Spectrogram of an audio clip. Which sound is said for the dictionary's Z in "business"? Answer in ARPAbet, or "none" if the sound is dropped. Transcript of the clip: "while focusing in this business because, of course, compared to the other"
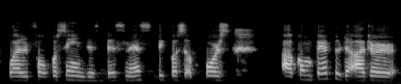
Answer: S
